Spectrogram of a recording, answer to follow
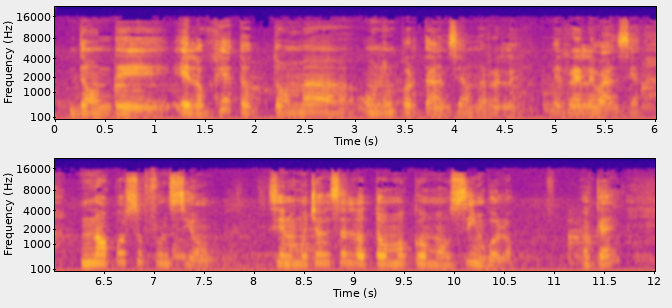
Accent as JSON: {"language": "Spanish", "country": "Venezuela", "said": "Como artista venezolano, siempre hay un símbolo, ok, que me identifica como artista venezolana y por el amor a mi país."}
